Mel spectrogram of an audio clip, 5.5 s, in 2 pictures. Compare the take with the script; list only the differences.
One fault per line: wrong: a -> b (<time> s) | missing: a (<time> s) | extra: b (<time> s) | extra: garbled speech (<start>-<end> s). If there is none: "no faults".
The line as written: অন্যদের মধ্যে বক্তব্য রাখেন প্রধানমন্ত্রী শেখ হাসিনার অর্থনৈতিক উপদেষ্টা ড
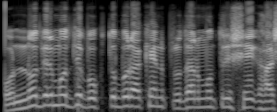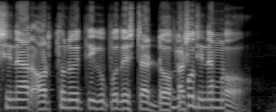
extra: garbled speech (4.5-5.0 s)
